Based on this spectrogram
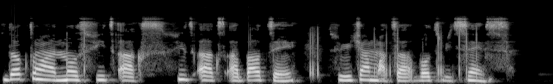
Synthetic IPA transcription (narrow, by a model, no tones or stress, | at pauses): dɔk̚tɔanɔtfitaksfitak̚sa̰baʊtɛ̃spiɹit͡ʃualmatʰabɔtwitsɛ̃ns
